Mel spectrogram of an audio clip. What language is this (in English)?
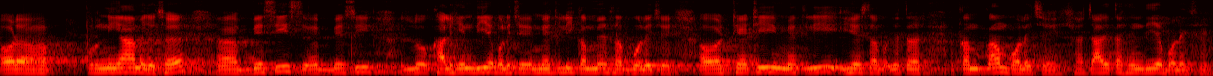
Maithili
